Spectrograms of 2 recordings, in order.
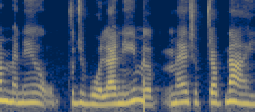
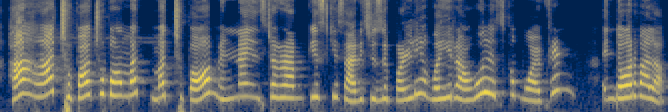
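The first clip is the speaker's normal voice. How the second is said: louder, higher jeering accusation; mock-accuse her of hiding it; retelling the husband's loud gotcha; accusing husband; 6 semitones higher, 5 dB louder than usual.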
